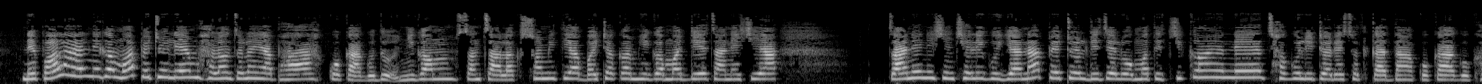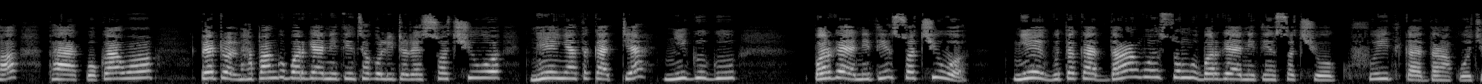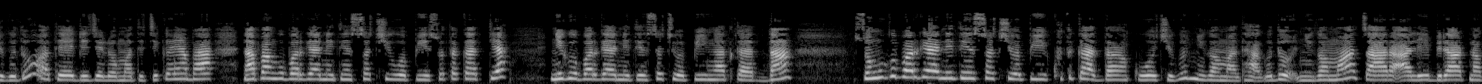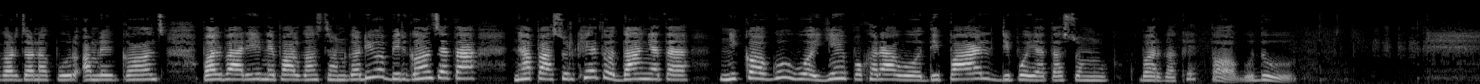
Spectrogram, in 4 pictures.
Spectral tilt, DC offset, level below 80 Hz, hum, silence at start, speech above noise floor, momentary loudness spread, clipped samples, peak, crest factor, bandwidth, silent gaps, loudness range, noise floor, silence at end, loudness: -3.5 dB/octave; under 0.1%; -68 dBFS; none; 0.25 s; 39 dB; 9 LU; under 0.1%; -4 dBFS; 18 dB; 11.5 kHz; none; 3 LU; -61 dBFS; 0.1 s; -22 LUFS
